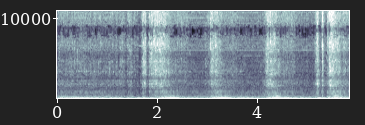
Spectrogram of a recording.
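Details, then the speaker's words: 1986 Mustang GT, original 40–50k miles, sat a while, on its first start. The V8 idles unevenly with a loping, surging beat about once a second: rough running, misfire suspected. "It's just running really bad. And I'm going to find out what's going on."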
